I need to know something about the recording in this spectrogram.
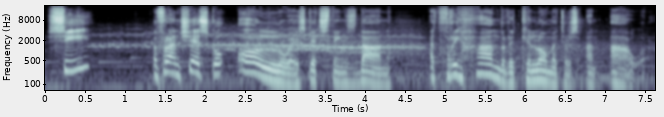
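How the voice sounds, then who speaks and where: A man's voice: medium pitch, very animated, slow pace, over music. Man doing a boastful Italian race car. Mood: showing off. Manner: pompous, refers to himself in third person. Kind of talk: children's storybook character voice.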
